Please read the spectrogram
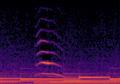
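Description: A single cat meow about a second in, falling in pitch at its end, over background music of steady held notes.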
